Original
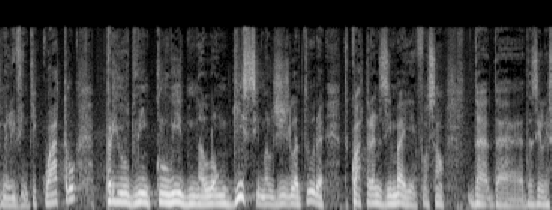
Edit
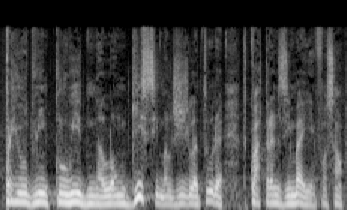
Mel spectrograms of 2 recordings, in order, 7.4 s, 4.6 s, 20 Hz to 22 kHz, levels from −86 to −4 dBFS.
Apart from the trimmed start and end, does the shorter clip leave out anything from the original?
no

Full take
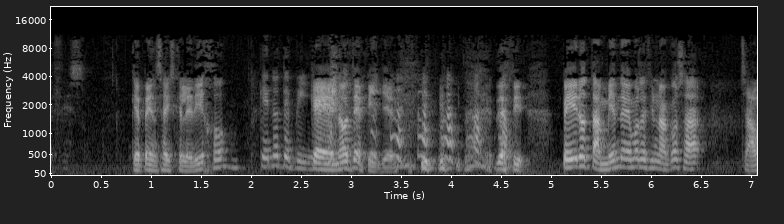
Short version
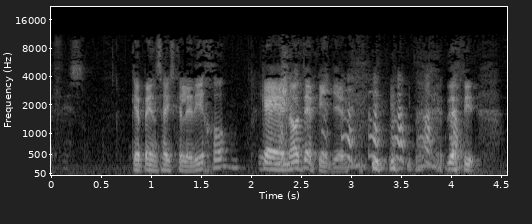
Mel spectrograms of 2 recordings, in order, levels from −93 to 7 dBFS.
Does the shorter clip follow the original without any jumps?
no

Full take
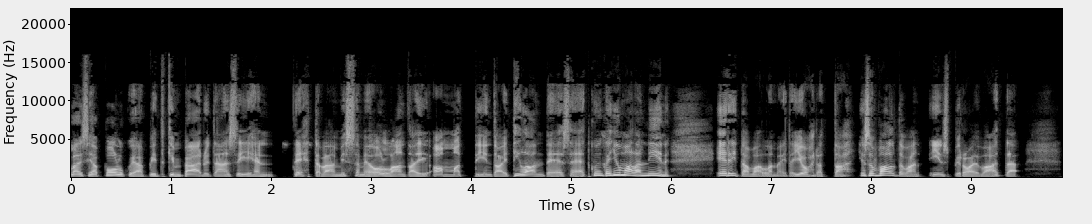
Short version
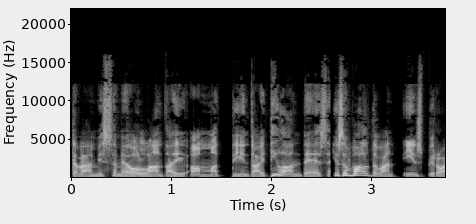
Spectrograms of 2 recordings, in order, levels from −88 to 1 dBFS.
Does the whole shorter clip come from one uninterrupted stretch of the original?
no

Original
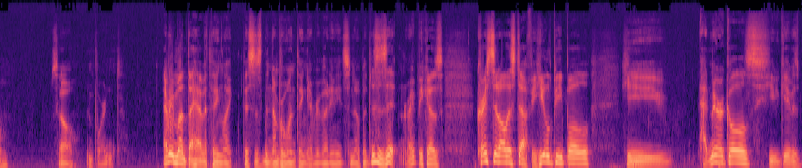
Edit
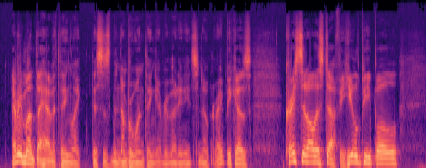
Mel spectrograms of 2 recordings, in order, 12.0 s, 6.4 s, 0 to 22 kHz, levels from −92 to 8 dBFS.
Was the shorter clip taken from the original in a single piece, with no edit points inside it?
no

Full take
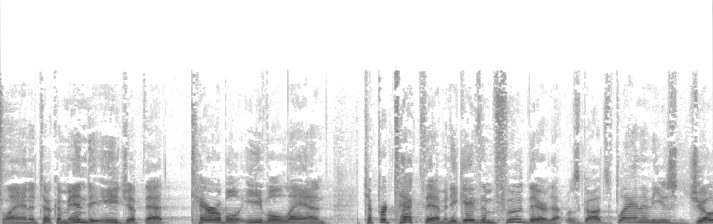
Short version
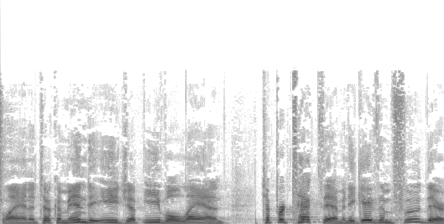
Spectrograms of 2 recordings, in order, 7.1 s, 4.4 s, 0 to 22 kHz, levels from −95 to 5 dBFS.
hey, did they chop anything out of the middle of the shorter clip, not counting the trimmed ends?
yes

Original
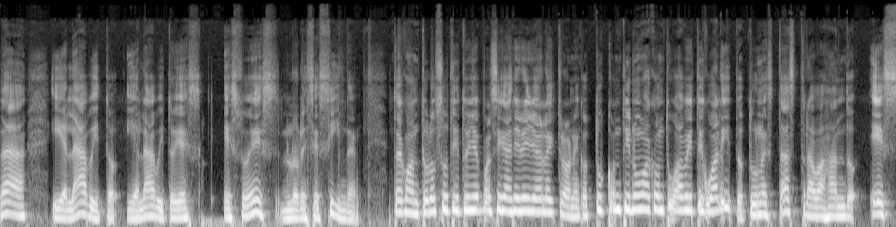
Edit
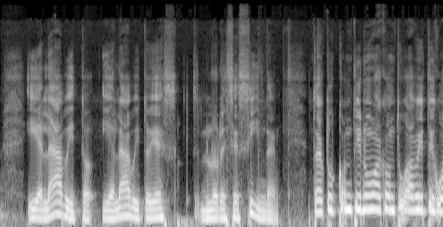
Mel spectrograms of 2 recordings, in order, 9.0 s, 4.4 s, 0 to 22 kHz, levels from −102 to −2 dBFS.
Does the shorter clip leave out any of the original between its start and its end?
yes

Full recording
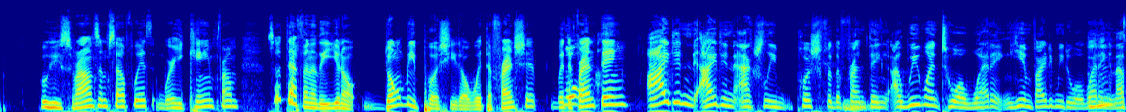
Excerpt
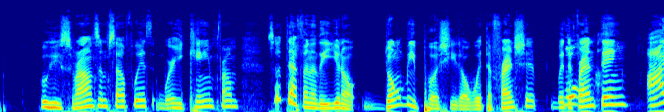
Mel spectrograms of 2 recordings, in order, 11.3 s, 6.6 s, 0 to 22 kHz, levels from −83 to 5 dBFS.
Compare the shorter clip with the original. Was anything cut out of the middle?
no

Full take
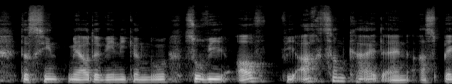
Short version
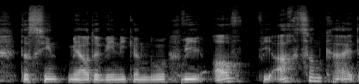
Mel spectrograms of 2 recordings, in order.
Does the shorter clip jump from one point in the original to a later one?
yes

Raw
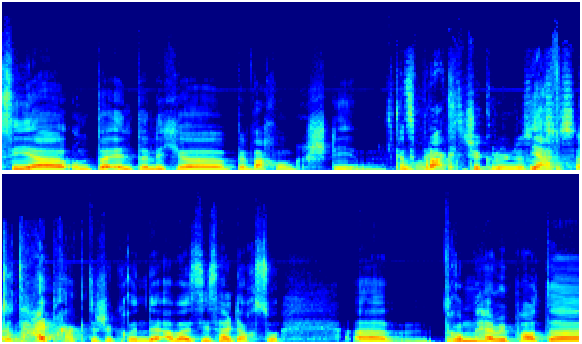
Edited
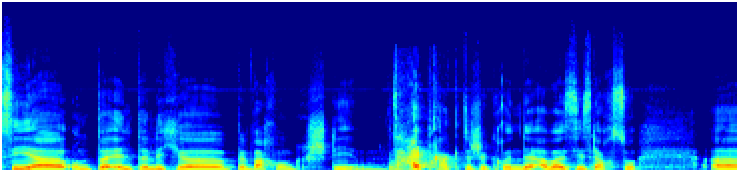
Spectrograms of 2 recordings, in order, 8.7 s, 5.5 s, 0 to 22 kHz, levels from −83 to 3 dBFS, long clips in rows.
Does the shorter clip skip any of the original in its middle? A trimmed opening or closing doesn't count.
yes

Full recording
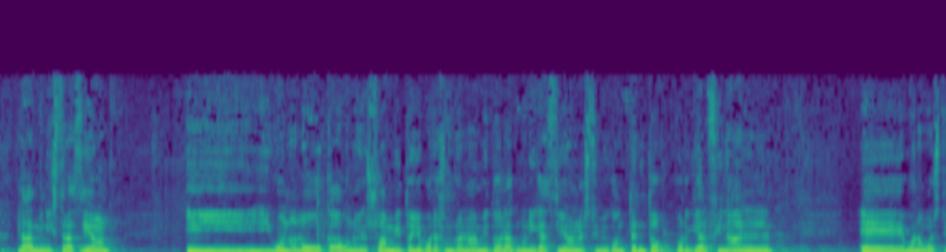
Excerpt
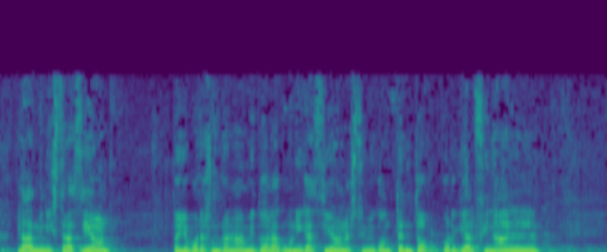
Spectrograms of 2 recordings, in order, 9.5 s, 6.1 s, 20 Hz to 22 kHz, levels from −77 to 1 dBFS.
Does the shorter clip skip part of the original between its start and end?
yes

